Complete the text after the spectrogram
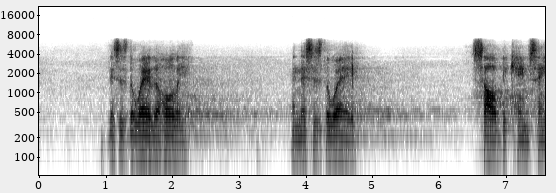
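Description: A man speaks slowly and earnestly into a microphone in a large echoing hall.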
